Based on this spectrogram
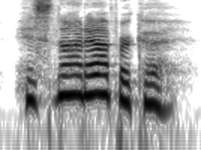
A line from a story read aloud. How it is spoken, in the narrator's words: said breathlessly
